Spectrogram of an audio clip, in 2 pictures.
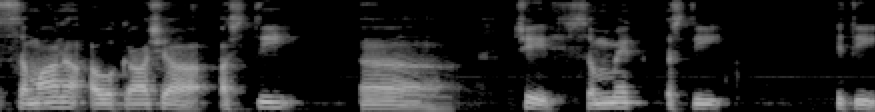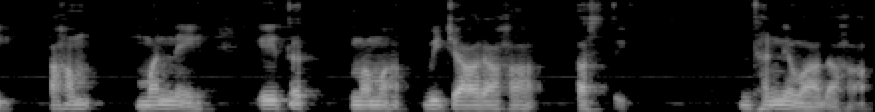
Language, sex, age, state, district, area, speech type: Sanskrit, male, 45-60, Karnataka, Bidar, urban, spontaneous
